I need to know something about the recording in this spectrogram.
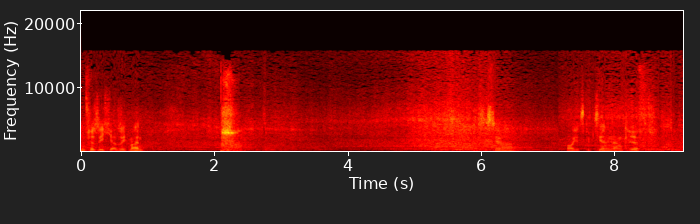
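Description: Racing car engines roar and rev up and down through gear changes.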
